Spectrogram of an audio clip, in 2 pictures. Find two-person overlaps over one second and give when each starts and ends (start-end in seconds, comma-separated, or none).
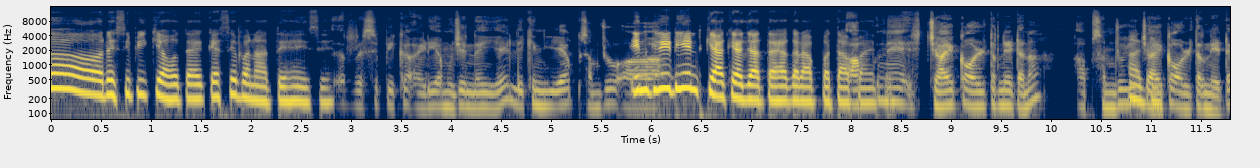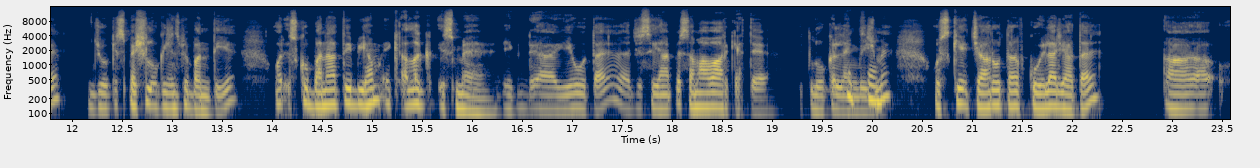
none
